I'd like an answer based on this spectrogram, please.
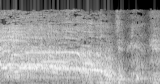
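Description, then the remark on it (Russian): A large crowd loudly shouts the chant "Hari Bol" together, a sustained roar of many voices that breaks up after about two seconds into scattered, fading shouts. “Громко крикните «Хари Бол».”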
